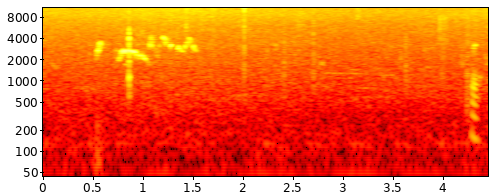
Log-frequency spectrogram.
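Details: Red-whiskered bulbul decoy in a territorial fight at a trap on a very windy day, delivering a rapid burst of chirpy whistled notes, followed by wind and rustling noise.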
